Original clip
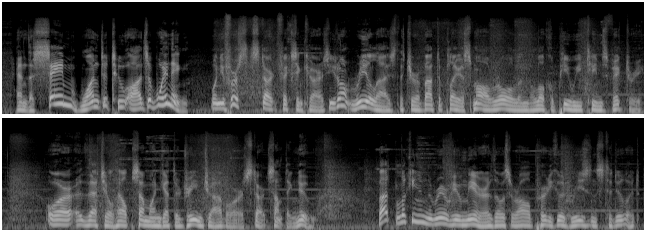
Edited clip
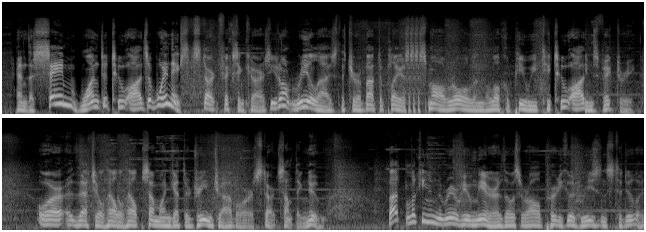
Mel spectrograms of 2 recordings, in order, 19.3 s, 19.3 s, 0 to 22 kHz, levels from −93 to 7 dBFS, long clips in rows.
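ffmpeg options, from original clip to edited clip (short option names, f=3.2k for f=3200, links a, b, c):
-filter_complex "[0:a]asplit=8[a][b][c][d][e][f][g][h];[a]atrim=end=2.682[i];[b]atrim=start=3.558:end=6.982[j];[c]atrim=start=6.908:end=6.982[k];[d]atrim=start=6.908:end=6.982[l];[e]atrim=start=6.908:end=8.892[m];[f]atrim=start=1.578:end=2.112[n];[g]atrim=start=8.888:end=11.502[o];[h]atrim=start=11.208[p];[i][j]acrossfade=d=0.004:c1=hsin:c2=hsin[q];[q][k]acrossfade=d=0.004:c1=hsin:c2=hsin[r];[r][l]acrossfade=d=0.004:c1=hsin:c2=hsin[s];[s][m]acrossfade=d=0.004:c1=hsin:c2=hsin[t];[t][n]acrossfade=d=0.004:c1=hsin:c2=hsin[u];[u][o]acrossfade=d=0.004:c1=hsin:c2=hsin[v];[v][p]acrossfade=d=0.004:c1=hsin:c2=hsin"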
